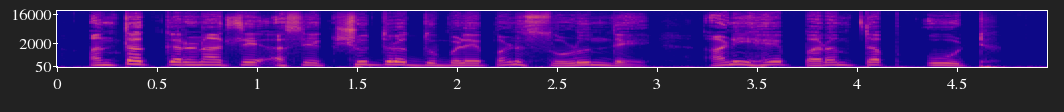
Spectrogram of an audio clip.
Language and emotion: Marathi, neutral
